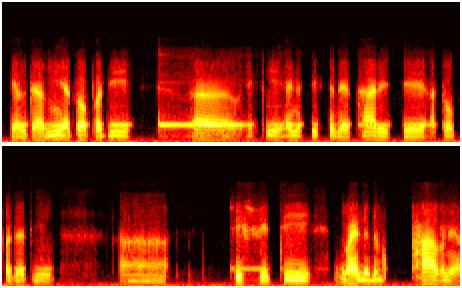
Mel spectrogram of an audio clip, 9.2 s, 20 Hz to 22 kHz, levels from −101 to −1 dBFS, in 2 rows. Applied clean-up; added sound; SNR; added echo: neural diffusion model UNIVERSE++.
